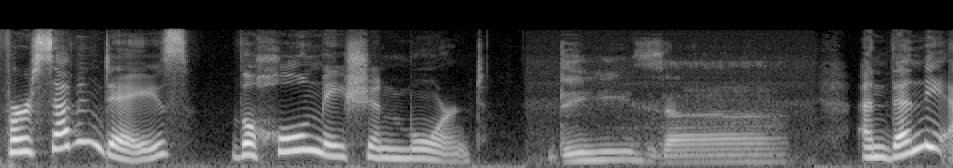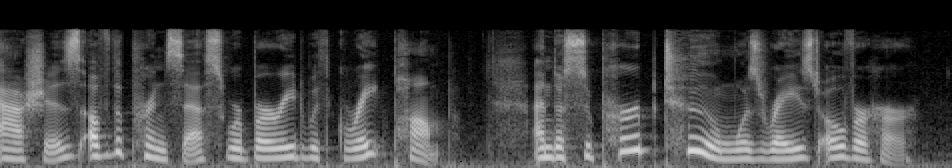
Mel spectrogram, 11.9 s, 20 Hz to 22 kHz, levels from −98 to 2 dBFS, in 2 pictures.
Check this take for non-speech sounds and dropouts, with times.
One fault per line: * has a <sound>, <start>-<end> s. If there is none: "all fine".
* has a sigh, 3.4-5.0 s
